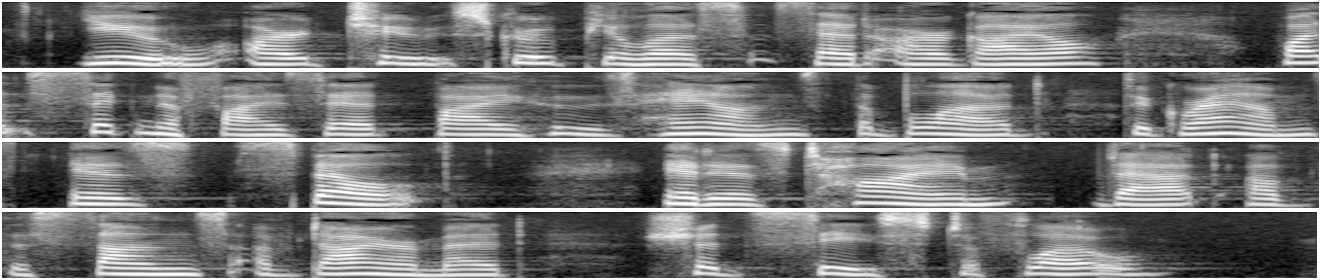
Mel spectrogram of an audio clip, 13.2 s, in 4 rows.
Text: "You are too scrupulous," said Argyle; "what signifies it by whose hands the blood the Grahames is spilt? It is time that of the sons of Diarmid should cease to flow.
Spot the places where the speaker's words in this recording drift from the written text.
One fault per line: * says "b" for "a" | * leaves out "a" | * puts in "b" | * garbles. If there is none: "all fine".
all fine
